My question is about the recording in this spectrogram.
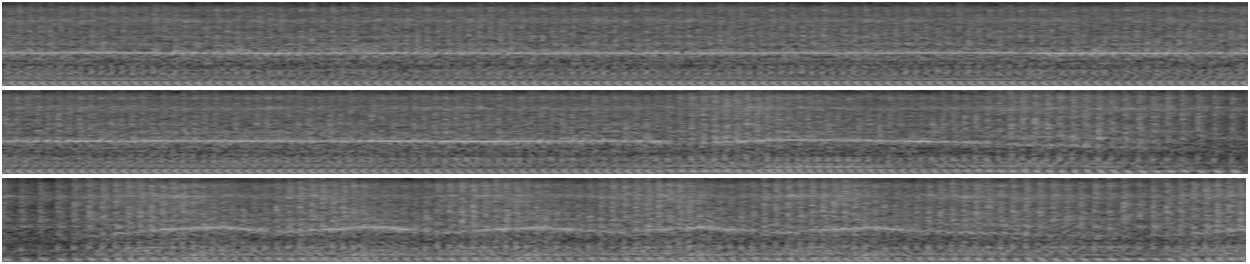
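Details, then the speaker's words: Troy-Bilt log splitter small engine with oil topped up: it holds a steady drone, then drags down and surges unevenly as soon as load comes on, nearly stalling. "Alright, this little engine runs great. And then, as you can hear, as soon as you put load on it, it wants to die."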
